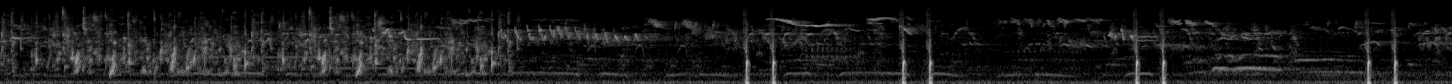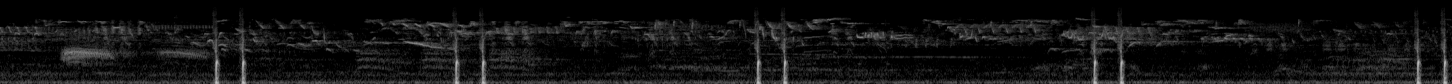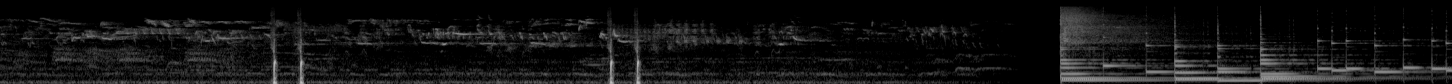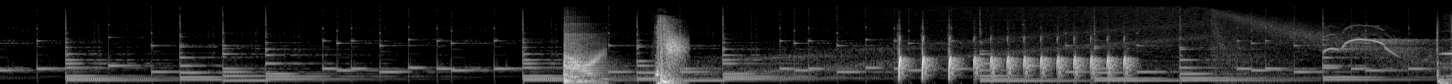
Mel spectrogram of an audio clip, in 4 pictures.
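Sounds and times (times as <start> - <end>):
small birds chirping: 0.0 - 23.9, 41.4 - 58.0.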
